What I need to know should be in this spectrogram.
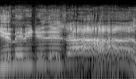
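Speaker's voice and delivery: shrill, very high, very long-held scream. Retelling a movie scene where a fighter throws someone into a creek: imitating a character screaming. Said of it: "just starts screaming".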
